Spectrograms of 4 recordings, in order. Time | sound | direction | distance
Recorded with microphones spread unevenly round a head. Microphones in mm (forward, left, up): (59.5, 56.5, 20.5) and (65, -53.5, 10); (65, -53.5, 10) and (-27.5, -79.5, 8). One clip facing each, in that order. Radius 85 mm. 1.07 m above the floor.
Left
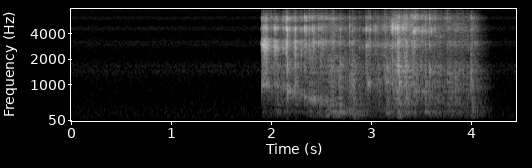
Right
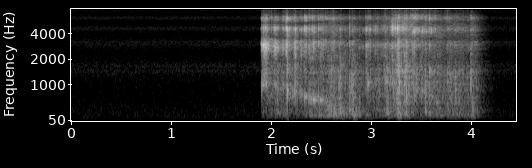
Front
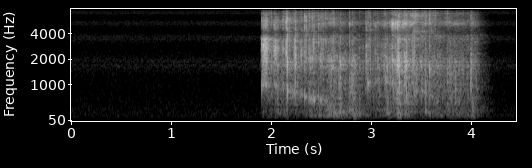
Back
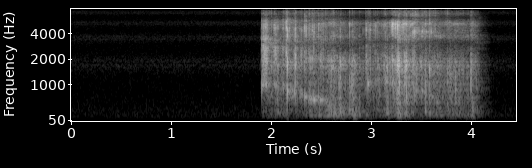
1.9 | chewing | 85° right | 0.6 m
